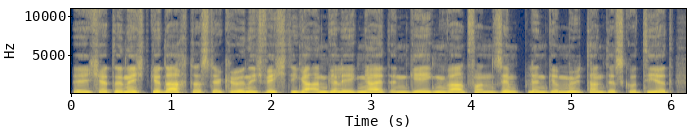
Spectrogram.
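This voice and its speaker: A man's voice: mid-range voice, moderate pace, dry recording, lightly acted. A condescending schemer with a heavy foreign accent, as read by a man. He is snide and smug, recorded dry and close for a storybook.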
